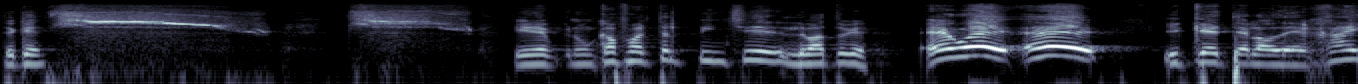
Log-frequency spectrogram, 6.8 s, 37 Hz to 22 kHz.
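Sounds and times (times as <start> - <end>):
speech: 0.0 - 0.6, 2.6 - 6.7
voice imitating a whistling chiflador firecracker held in the hand: 0.2 - 2.4.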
